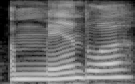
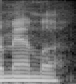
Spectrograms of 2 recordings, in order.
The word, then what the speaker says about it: Amandla: oh sorry guys Amanda Amandla I think that's how you pronounce it it's like Amanda but it has an L after the D kind of dumb sorry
